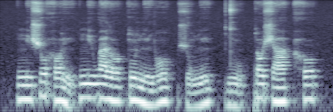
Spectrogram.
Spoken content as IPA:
n i˧ ʃ o˦ h ɔ˧ ɾ ĩ˨ | n i˦ w a˦ l ɔ˧ k ũ˧ n ĩ˨ j ɔ̃˨˦ | ʃ o˨ n ĩ˨˦ | d ũ˨ | ɾ ɔ˦ ʃ a˧ | h o˧

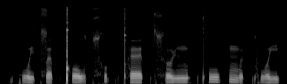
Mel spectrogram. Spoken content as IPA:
kʷ ɐ˨˩ j t͡s ɐ˨˥ t̚ kʰ o˨ w t͡sʰ ʊ˧ k̚ pʰ ɛː˨ t̚ t͡sʰ ɵ˧ ɥ n̪ ʊ˧ k̚ pʰ uː˥ p̚ m ɵ˨˥ t̚ kʷ ɐ˨ j

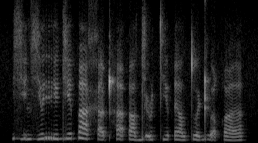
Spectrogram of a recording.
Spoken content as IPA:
zʲ ḛ˧˩ lʲ zʲ u˩˥ rʲ ɨ˩˥ dʲ e˩˥ p a˥˨ x a̰˥˨ ʈʰ a̰˦ ʔ ɐ˩ lˠ dʲ ṵ˧˩˧ ɭ tʲ ʊ˩˥ ʔ e˧˩˧ lˠ tʷ e˧˩˧ ɖʱ ṵ˥˨ qʷ ɐ˧˩˧

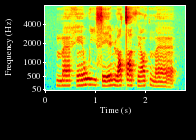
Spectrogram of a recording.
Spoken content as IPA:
m æ̃ h ẽ w i s e ɳ y tˤ y θ ẽ tˤ n æ̃

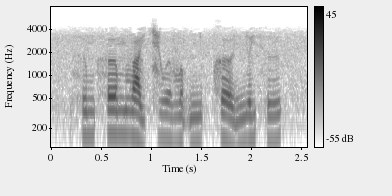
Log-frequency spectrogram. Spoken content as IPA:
h ɨ˧ m h əː˧ m v a˧˩ j t͡ɕ ṳ˨˩ ə̯ v ə̰˧˨ m ɲ ə˨˩ p̚ x əː˧˩ ɲ ə˧ j h ɨ˨˦

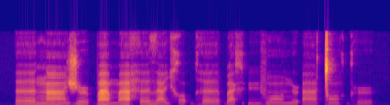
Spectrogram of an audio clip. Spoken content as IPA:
ɜː˧˥ ŋ ãː˥˩ ʒ ə˞˧˩ b a˥˩ m a˧˥ h ɜ˧˥ ð a˧˩ i̯ x ɔ˧˩ ʔ ɡʱ ɜː˥˩ ɓ a˥˩ x ʔ yː˥˩ v ɔ̃ː˥˩ n ə˞˥˩ ʔ aː˧˩ ǀ ɔ̃ː˥˩ x ɡʱ ə˞˧˩

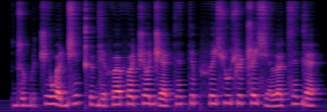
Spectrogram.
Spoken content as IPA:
d͡z u˩ b ʏ˩ t͡ʃ e̤˦ w œ˩ d͡ʑ e̤˥ kʰ ʏ˨ ɡ e˩ f œ˦ f œ˦ t͡ʃ ɤ˥ d͡ʒ ɛ˩ k ɛ̤˥ k e˦ p f e˥ ɕ u˥ ɕ ʏ˥ ʈ͡ʂ e˥ ɕ ɛ̤˩ l œ˨ t͡s ɛ̤˥ ɡ ɛ˨

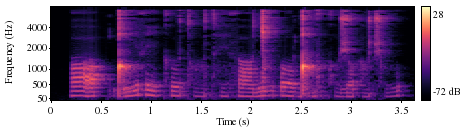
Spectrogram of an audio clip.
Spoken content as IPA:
ɒ | ǃʼ iː θ iː kʰ uː tʰ ɔ̤ tʰ e̤ θ ɒː ŋ͡ǀ ṳ ʔ oː ɡ͡ǃ i ɡ ṳ kʰ o̤ ʒ o h ɔ̤ t͡ʃʰ ṳ

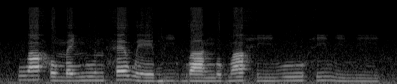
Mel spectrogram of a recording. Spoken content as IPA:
w ã˦ h o˨ m ɛ˨ ɲ uː˨ n h ɛ˦ w eː˨ b iː˨ ɡʷ aː˨ ŋ ʊ˨ b ã˦ h iː˨ β uː˦ h i˦ β i˨ β i˨

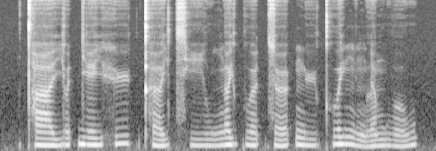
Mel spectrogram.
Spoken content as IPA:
t̪ʰ aː˨ j ɵ˨˥ t̚ j e˧ j h yː˥ k̚ t̪ʰ ɐ˨˥ j t͡sʰ iː˨ w ŋ ɐ˥ j kʷ œː˧ t̚ s œː˨˥ k̚ ŋ yː˨ kʷʰ ɐ˥ j ŋ ɪ˨˩ ŋ l ɐ˧ m w o˨˥ w

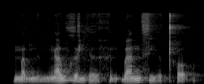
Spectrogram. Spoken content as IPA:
m a̰˧˨ w n ə̤˨˩ n ŋ a˧ w ɣ ə̰˧˥ j l ə̤ː˨˩ h ə̰˧˨ n ɓ a˨˦ n s i̤˨˩ ə̯ t̪ʰ ɔ̰˧˨ ʔ

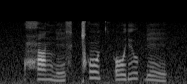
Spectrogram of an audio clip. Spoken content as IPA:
ħ ã˧ ŋ e˩˧ x ǀʰ õ˥ t͡sʼ o˧ ɾʲ u˥˧ ɠ e˧˩

